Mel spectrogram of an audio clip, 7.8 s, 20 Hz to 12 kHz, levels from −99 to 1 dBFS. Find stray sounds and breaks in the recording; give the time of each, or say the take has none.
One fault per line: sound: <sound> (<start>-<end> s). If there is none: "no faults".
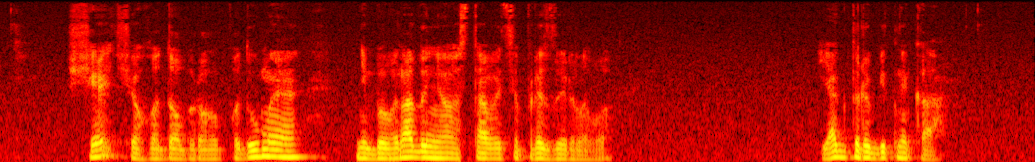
no faults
